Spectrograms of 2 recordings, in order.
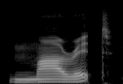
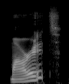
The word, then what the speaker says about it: Marit: an eye on it uh moving on uh Merit Styles I I realize thanks to this article that it's pronounced marit marit marit Styles and I've been saying Merit so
